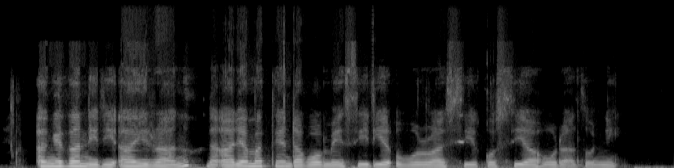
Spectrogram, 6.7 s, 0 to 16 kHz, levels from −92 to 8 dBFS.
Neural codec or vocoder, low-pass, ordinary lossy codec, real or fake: none; 14.4 kHz; Opus, 16 kbps; real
